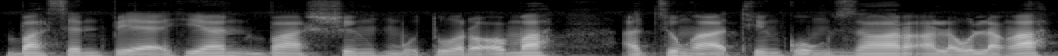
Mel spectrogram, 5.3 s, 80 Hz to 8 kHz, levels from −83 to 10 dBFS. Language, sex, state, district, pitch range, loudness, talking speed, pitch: Mizo, male, Mizoram, Aizawl, 100-115 Hz, -20 LUFS, 215 wpm, 105 Hz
